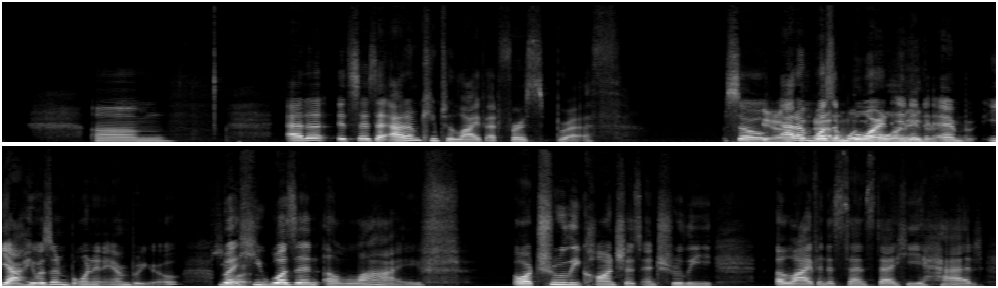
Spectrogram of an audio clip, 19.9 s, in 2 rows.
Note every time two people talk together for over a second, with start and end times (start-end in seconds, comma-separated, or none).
7.5-9.4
